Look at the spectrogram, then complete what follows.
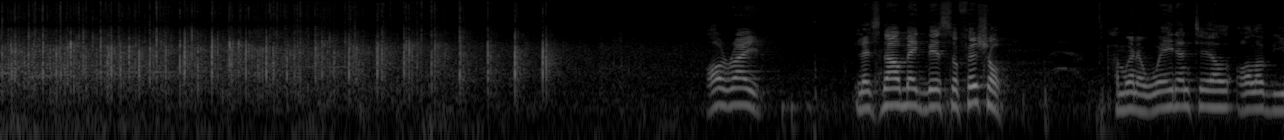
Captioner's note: applause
